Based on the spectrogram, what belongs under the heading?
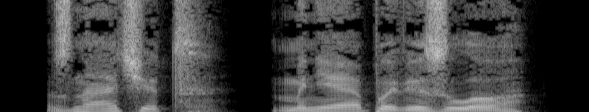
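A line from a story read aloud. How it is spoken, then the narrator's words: Creaky voice. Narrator (Russian): проскрипел дознаватель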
